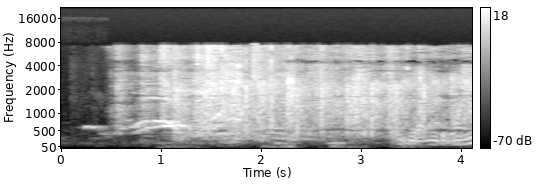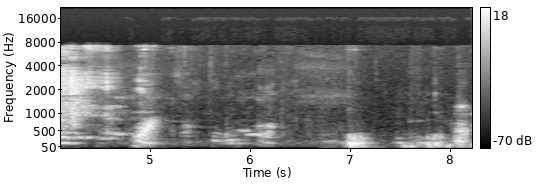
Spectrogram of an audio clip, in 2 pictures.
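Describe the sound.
Audience applause welcoming the second speaker at a recovery meeting lasts about four seconds, then fades as talking and a few short vocal sounds take over.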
